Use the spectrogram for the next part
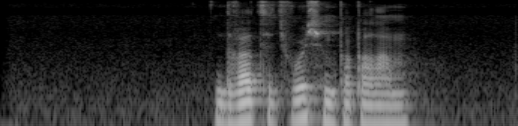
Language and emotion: Russian, neutral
